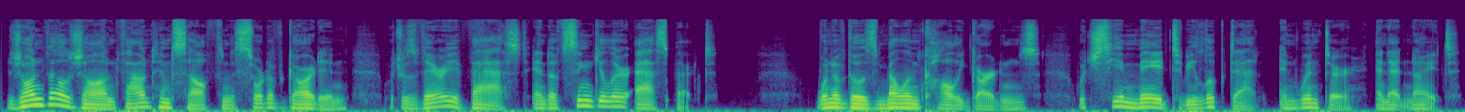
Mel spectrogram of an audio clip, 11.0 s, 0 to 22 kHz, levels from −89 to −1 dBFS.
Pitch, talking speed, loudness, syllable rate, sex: 105 Hz, 185 wpm, -20 LUFS, 5.3 syllables/s, male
